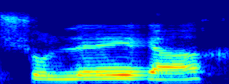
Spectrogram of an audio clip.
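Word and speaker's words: שׁוֹלֵחַ: It's not really there because this word is sholeach. It's not really ach. It's really sholech. But to pronounce the guttural in an easier way, that was added because the guttural here is not really ch. It's really h. It's in the throat, so it's sholeach, sholeach, and it's just added to make it easier to pronounce.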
